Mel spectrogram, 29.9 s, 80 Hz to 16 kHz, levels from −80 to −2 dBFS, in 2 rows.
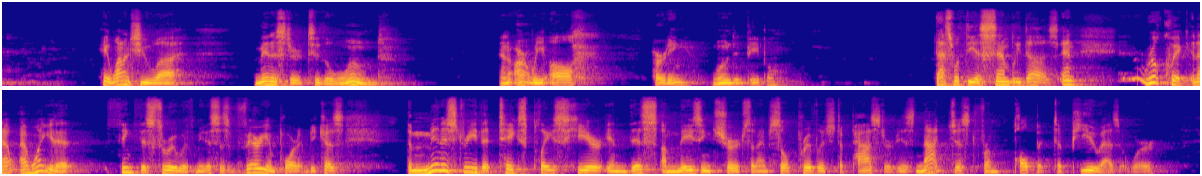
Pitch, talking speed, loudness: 140 Hz, 130 wpm, -17 LUFS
